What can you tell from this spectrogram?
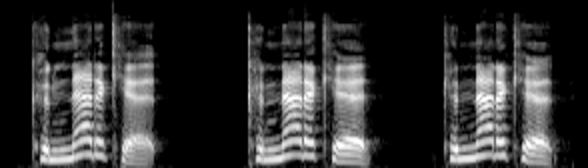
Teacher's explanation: As you can hear, Connecticut is stressed on the second syllable.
